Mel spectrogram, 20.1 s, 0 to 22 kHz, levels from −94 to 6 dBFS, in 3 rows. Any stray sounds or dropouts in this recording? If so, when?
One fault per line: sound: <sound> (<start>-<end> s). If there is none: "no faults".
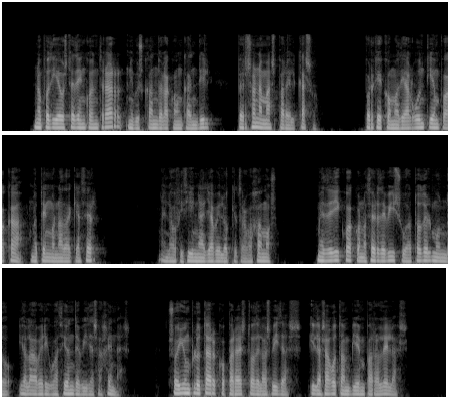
no faults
